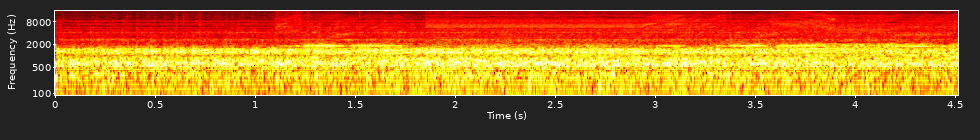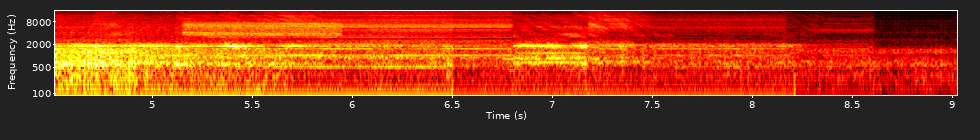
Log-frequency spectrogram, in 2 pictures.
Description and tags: long dark thick drone with a light resolution extro; done in Native Instruments Reaktor and Adobe Audition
